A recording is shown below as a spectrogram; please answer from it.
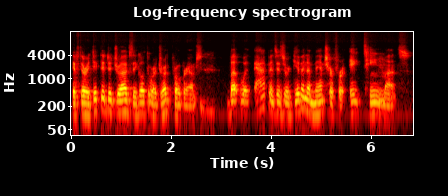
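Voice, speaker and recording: Here a ministry mentor coordinator in his sixties, from Northern California in the USA, recounts his life story in relaxed interview talk. His mid-range voice, at normal speed, sounds a little mellow and husky through lo-fi audio, and he earnestly restarts sentences as he goes.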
